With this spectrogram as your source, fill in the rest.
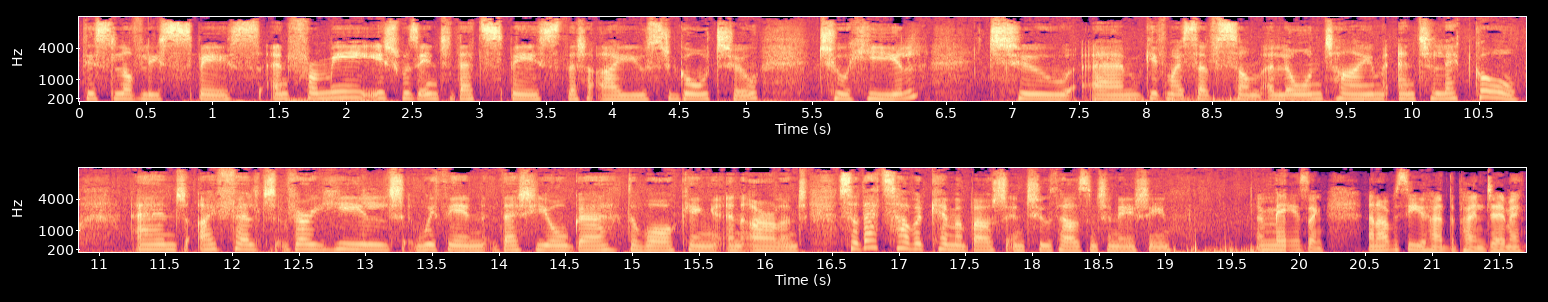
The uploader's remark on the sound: We go on a yoga walk in the Galtees. Went on a yoga walk up the Galtee Mountains.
